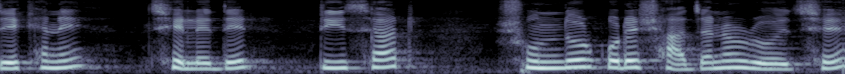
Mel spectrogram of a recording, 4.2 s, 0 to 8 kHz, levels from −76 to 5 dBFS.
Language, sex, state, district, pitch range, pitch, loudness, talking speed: Bengali, female, West Bengal, Malda, 245-285 Hz, 265 Hz, -15 LUFS, 115 wpm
